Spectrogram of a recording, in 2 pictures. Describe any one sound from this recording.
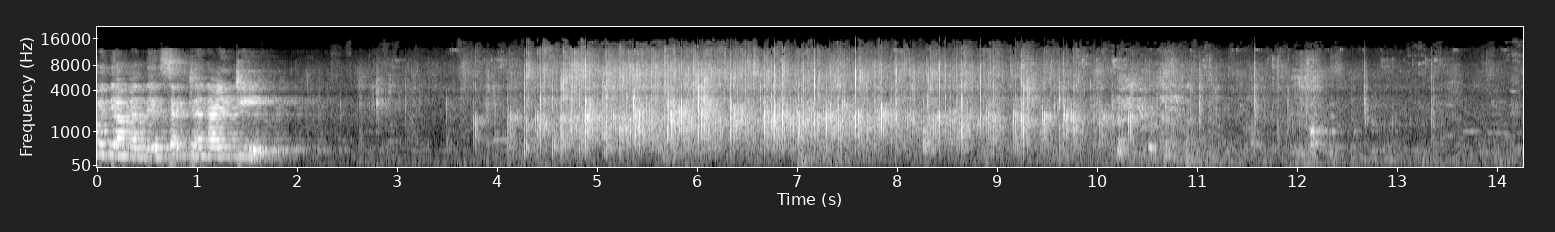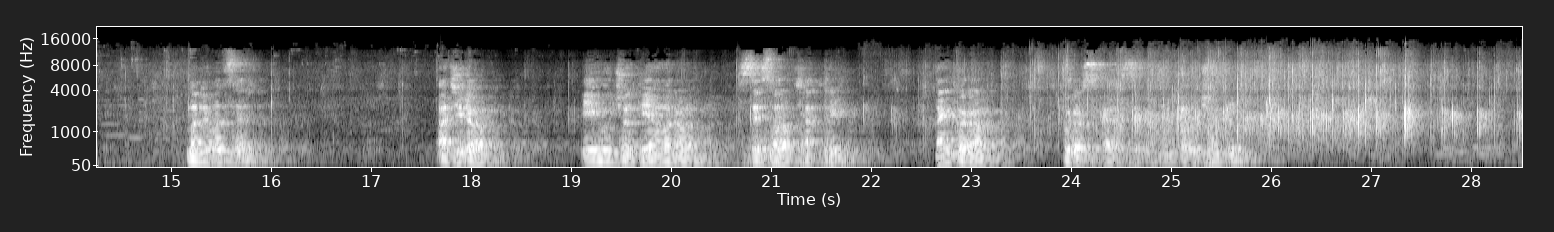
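A woman speaks over a loudspeaker, announcing.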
